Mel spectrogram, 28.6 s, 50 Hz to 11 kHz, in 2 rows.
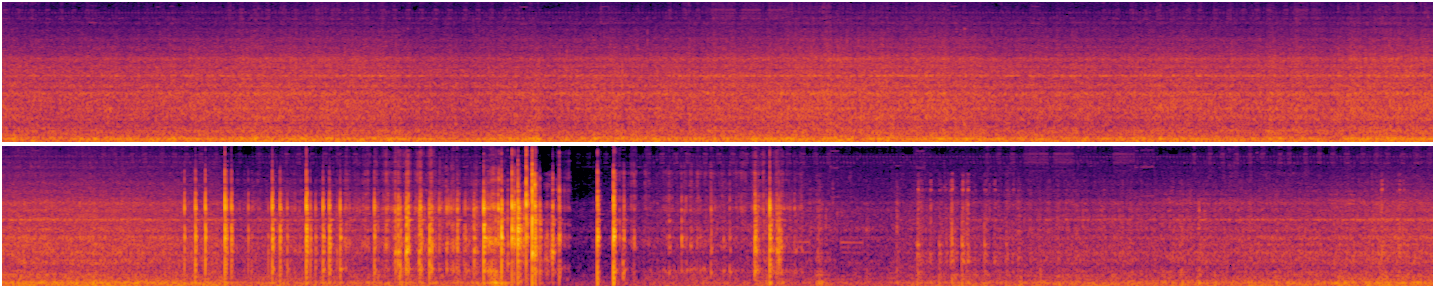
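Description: Steady low rumble of a running vehicle, with a run of loud clicks and clatter between about 16 and 22 seconds in and a brief dropout in the middle of it.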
